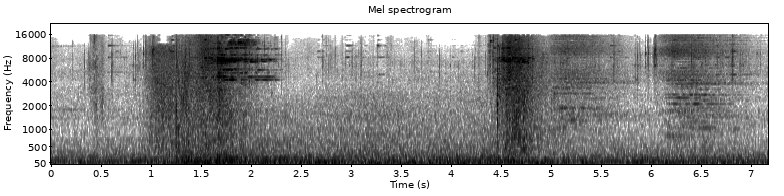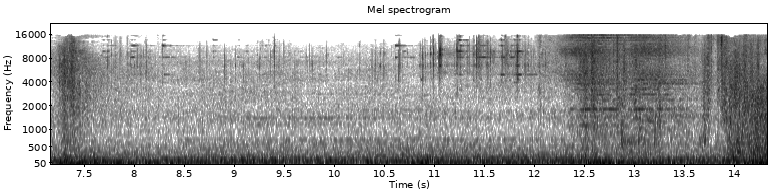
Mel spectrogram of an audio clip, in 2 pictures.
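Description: Magical whooshing and chiming effects sound now and then.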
